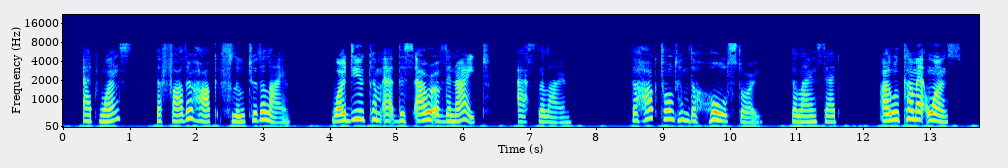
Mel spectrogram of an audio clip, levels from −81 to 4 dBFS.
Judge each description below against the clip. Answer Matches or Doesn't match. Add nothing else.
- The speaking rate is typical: Matches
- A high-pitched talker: Matches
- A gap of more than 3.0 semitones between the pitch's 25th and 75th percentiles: Matches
